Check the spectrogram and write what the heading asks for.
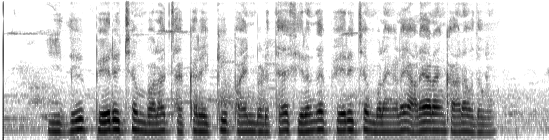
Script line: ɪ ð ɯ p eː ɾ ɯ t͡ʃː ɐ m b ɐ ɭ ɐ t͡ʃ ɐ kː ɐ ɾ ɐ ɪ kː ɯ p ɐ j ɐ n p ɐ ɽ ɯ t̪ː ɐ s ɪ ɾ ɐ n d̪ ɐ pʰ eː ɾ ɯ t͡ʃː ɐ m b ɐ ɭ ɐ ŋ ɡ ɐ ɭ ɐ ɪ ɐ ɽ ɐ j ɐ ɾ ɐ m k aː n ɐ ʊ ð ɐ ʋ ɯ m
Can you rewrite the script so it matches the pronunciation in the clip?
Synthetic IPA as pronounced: ɪ ð ɯ p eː ɾ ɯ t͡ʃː ɐ m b ɐ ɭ ɐ t͡ʃ ɐ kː ɐ ɾ ɐ ɪ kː ɯ p ɐ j ɐ n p ɐ ɽ ɯ t̪ː ɐ s ɪ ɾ ɐ n d̪ ɐ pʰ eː ɾ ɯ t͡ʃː ɐ m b ɐ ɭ ɐ ŋ ɡ ɐ ɭ ɐ ɪ ɐ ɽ ɐ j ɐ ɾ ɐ ŋ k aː n ɐ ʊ ð ɐ ʋ ɯ m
